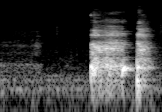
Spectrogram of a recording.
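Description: A person coughing close to the microphone, two coughs in quick succession about a second in.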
